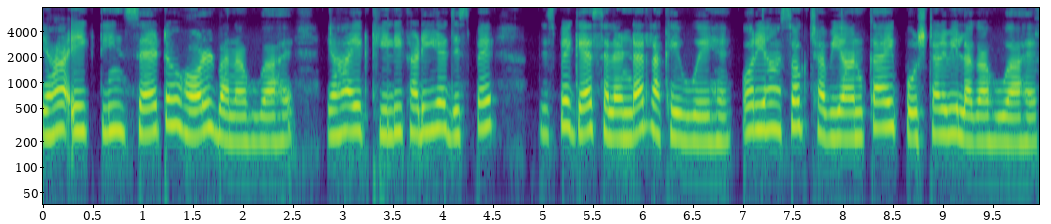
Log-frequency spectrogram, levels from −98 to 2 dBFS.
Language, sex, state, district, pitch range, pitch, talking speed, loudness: Hindi, female, Bihar, Kishanganj, 225-270 Hz, 245 Hz, 195 wpm, -14 LUFS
